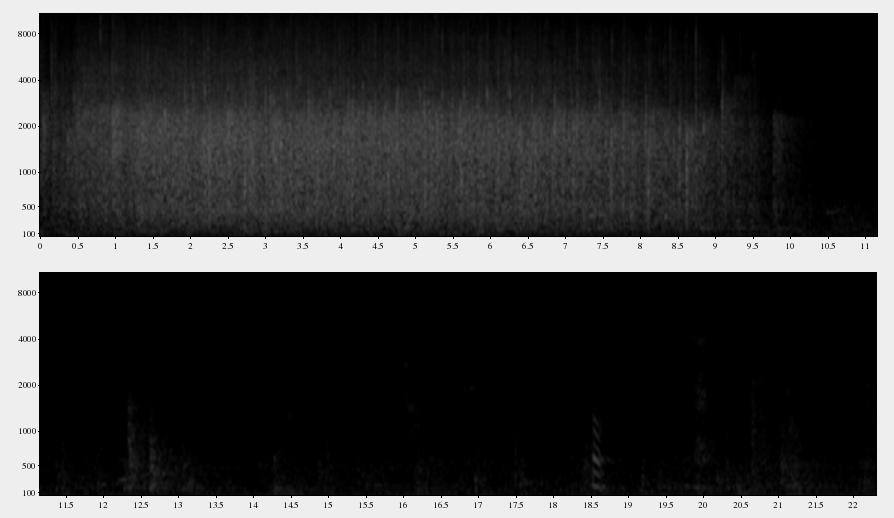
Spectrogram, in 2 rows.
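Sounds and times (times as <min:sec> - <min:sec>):
large audience applause: 0:00.0 - 0:10.1.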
